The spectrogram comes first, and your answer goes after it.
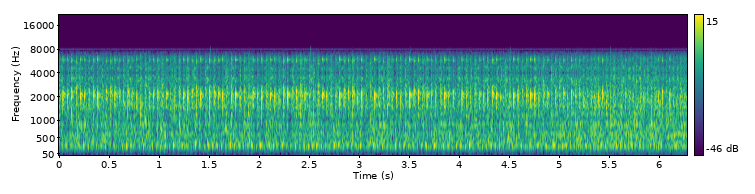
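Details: Toyota diesel cranking after a fuel filter change with the lift pump not working: long, even chugging crank that never fires because air is in the fuel lines; may need injector lines cracked to bleed.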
